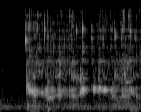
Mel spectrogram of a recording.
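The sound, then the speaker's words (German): Beer pours steadily into a beer glass, a continuous splashing, gurgling stream that starts abruptly after a brief quiet moment and runs for about two seconds, with no talking. “Leo pinkelt nicht in ein Glas. Nein, das ist tatsächlich hier.”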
